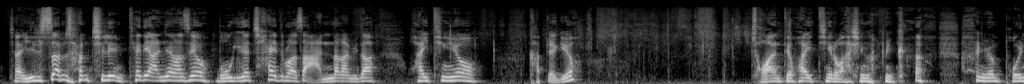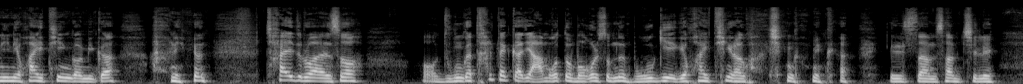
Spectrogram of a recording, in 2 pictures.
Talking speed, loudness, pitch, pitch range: 295 characters per minute, -18 LUFS, 155 Hz, 145-170 Hz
